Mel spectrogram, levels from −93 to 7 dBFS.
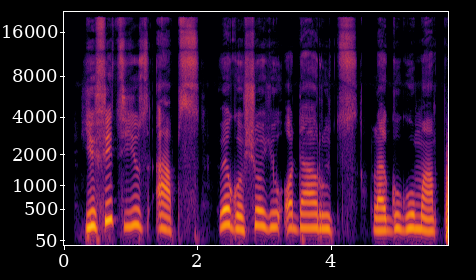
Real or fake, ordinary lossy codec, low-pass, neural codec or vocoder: real; none; none; none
